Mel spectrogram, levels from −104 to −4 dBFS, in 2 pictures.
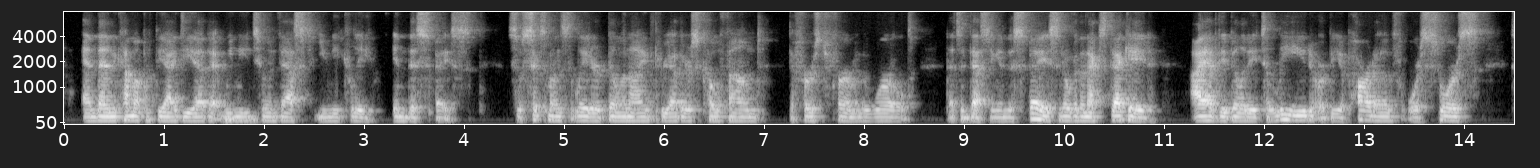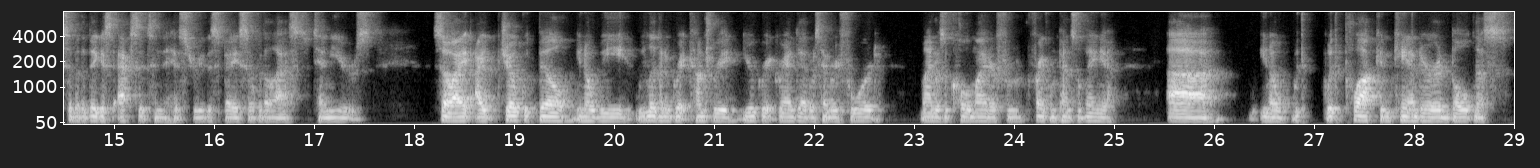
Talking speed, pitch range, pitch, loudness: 230 wpm, 95-110 Hz, 100 Hz, -21 LUFS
